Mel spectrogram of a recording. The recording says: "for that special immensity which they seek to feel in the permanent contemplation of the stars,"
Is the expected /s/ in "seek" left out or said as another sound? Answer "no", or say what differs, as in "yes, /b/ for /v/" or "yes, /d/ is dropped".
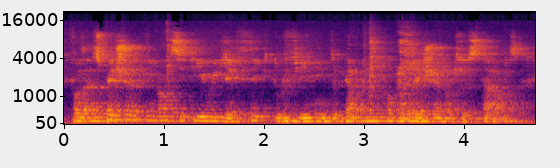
yes, /θ/ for /s/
